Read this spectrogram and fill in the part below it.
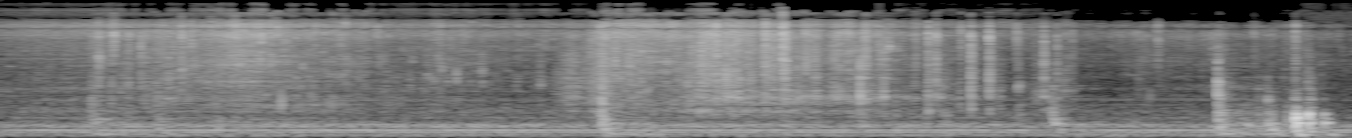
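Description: Lentils being washed in water in a kitchen, heard as quiet splashing and swishing with a few sharper clinks and pours near the end.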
